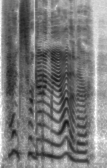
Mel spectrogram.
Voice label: to the rescue thanks, teen girl; player; survivor; voice

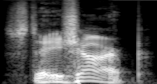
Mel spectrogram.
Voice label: warn careful, namvet, survivor voice; Left 4 Dead 2; left4dead2 dlc3

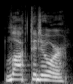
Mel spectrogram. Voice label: close the door, teen girl; player; survivor; voice

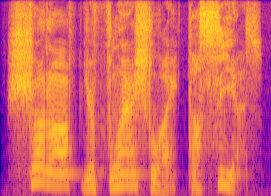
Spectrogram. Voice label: kill that light, voice, biker; Left 4 Dead 2; left4dead2 dlc3; survivor

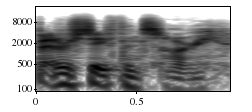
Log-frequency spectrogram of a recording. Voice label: radio initial broadcast

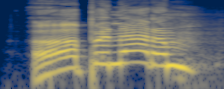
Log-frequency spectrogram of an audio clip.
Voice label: revive friend, survivor voice manager; Left 4 Dead 2; left4dead2 dlc2

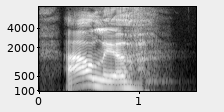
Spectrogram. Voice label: getting revived, manager, survivor, voice; Left 4 Dead 2; left4dead2 dlc2

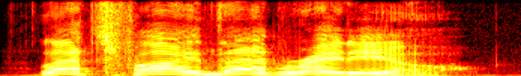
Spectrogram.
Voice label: world hospital, namvet, survivor voice

